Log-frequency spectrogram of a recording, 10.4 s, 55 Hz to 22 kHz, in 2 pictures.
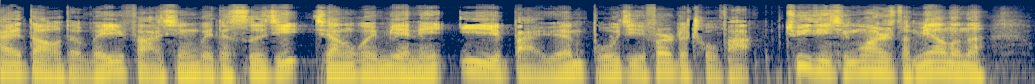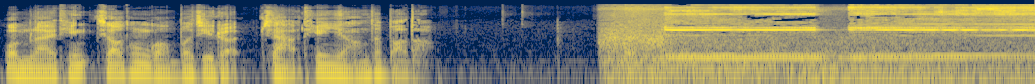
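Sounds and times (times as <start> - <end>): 
speech: 0.0 - 7.4
road traffic rumble at the Huangzhuang intersection beside Haidian Hospital in Beijing: 8.1 - 10.3
black Hyundai sedan horn blasts at the Huangzhuang intersection in Beijing: 8.4 - 10.3.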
